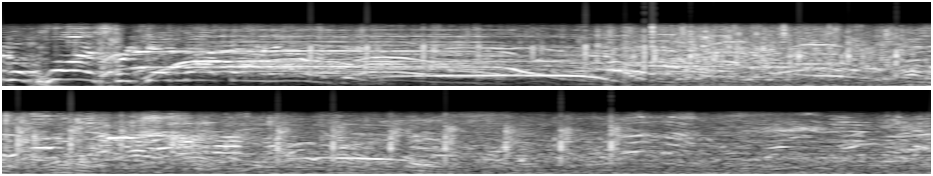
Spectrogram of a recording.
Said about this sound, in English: Let's give Andy a round of applause for getting out that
